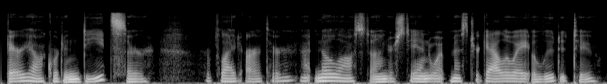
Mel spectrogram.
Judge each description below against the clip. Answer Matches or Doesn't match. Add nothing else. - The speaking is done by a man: Doesn't match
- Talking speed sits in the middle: Matches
